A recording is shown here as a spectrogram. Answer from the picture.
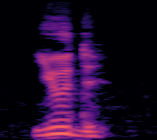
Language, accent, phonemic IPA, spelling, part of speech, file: French, France, /jud/, youd, noun, LL-Q150 (fra)-youd.wav
- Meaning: 1. yodh 2. yid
